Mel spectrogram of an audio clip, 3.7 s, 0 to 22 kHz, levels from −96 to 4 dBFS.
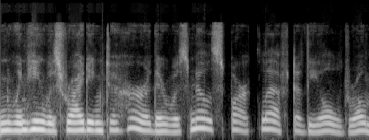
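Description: Microphone volume stepped down at 1.02 s: the speech and the background beneath it drop together by about 5 dB in a single instant, with no gradual fade, and stay at the lower level from then on. The likely cause is the call software judging the microphone input too hot and cutting the device's input volume in one step, so everything captured afterwards arrives quieter, including the room sound between phrases.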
